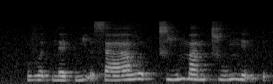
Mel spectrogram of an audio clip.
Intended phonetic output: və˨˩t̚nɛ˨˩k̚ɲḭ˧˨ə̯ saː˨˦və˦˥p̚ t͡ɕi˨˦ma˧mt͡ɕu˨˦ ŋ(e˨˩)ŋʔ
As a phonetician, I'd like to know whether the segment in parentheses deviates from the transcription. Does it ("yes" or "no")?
yes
